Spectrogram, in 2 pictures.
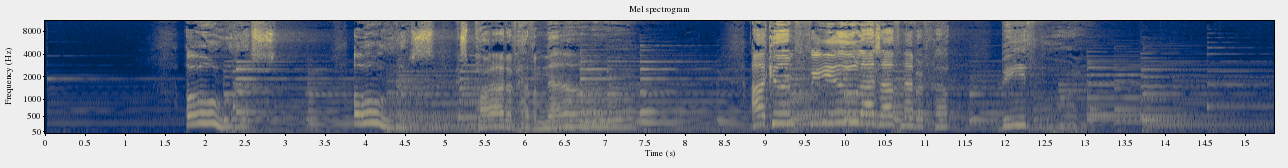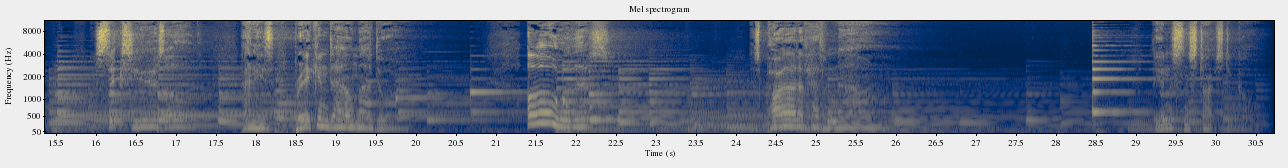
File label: Piano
